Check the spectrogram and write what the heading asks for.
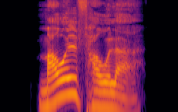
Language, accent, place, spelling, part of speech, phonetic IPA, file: German, Germany, Berlin, maulfauler, adjective, [ˈmaʊ̯lˌfaʊ̯lɐ], De-maulfauler.ogg
- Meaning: 1. comparative degree of maulfaul 2. inflection of maulfaul: strong/mixed nominative masculine singular 3. inflection of maulfaul: strong genitive/dative feminine singular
